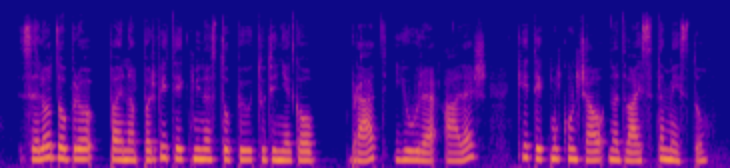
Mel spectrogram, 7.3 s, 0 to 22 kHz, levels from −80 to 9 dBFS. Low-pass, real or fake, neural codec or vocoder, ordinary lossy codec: 19.8 kHz; real; none; none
